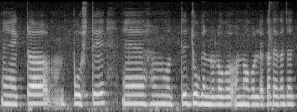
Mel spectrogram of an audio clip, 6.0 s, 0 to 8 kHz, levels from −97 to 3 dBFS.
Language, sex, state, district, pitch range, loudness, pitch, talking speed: Bengali, female, Tripura, West Tripura, 220-235 Hz, -14 LUFS, 230 Hz, 130 wpm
